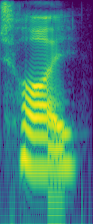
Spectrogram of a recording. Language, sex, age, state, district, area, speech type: Bengali, female, 18-30, West Bengal, South 24 Parganas, rural, read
